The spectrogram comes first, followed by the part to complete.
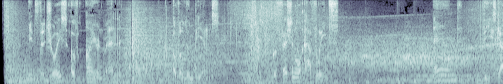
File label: us com movietrailer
